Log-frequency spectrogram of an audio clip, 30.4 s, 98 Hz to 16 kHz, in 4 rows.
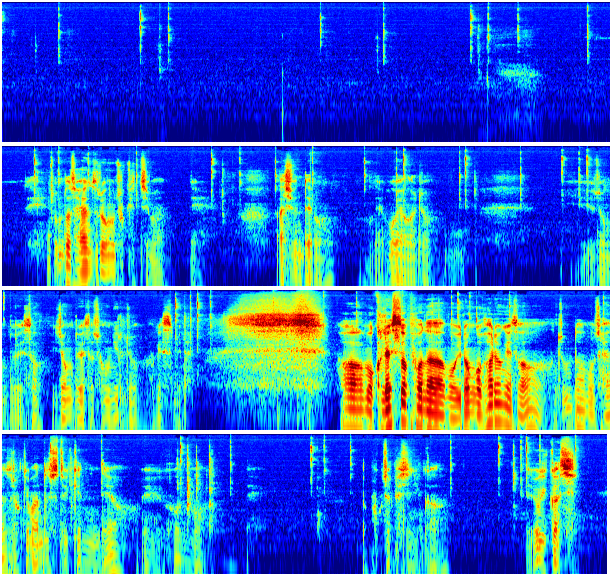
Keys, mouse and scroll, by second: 0.2 alt+click, 4.2 alt+click, 8.8 alt+click, 15.0 alt+click, 22.2 alt+click, 27.9 shift+click.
